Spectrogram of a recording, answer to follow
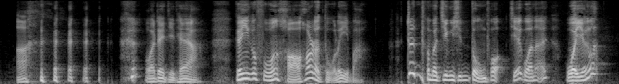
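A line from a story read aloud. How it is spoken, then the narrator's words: Smiling. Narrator (Chinese): 刘文庆笑笑说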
